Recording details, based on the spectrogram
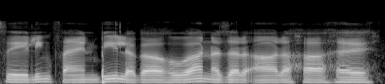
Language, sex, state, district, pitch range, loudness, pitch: Hindi, male, Jharkhand, Ranchi, 105-110 Hz, -15 LUFS, 110 Hz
